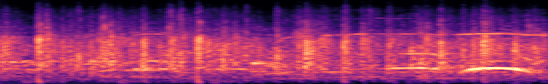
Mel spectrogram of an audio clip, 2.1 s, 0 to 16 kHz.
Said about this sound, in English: But not only should I have a praise in my mouth, but Psalm 47 and 1 says, oh, clap your hands, all you people. Not only should there be a song in my mouth, but there ought to be a praise in my hands.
